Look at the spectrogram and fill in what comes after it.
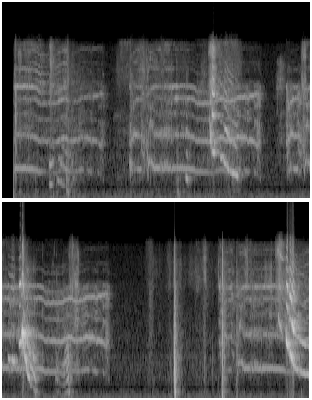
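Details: Havanese dog in the dark trying to imitate a chicken: long sustained harmonic whining vocalizations, wavering and bending in pitch, in four drawn-out bouts of one to three seconds separated by short pauses, with a low hum beneath.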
